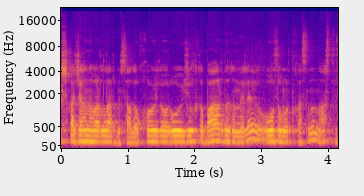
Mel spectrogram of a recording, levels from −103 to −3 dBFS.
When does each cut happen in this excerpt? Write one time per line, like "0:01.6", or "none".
none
